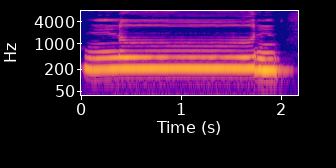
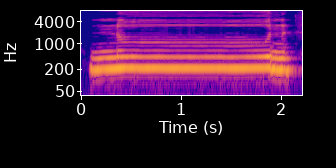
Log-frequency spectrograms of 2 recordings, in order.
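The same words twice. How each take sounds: First: नून drawn long and clean, not nasal; नून the right way, no nasal sound; correct pronunciation. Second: नून drawn out and nasal, the wrong way; नून with nasal voice, incorrect. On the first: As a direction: stretch नून clearly, five alif length. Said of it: "तो हमने कैसे पढ़ना है?". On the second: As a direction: say नून into the nose as not to read it. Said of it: "नून नहीं पढ़ना". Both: Shown as a demonstration.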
